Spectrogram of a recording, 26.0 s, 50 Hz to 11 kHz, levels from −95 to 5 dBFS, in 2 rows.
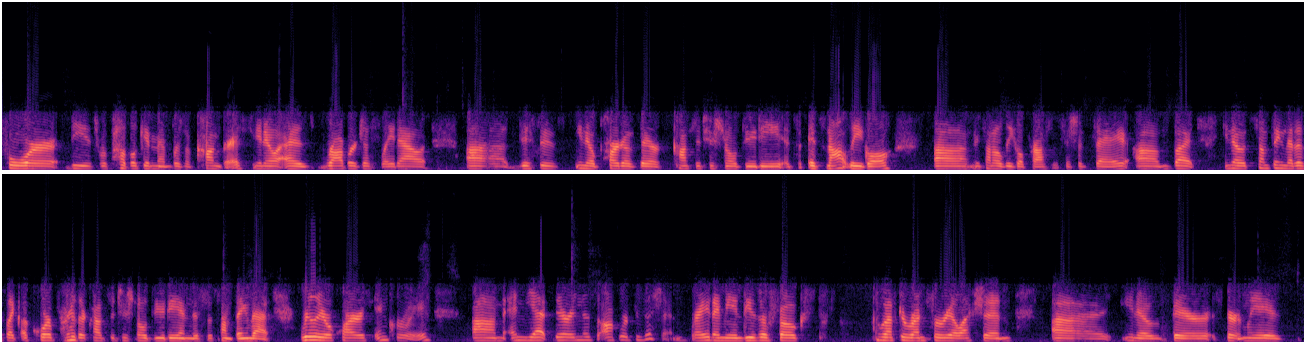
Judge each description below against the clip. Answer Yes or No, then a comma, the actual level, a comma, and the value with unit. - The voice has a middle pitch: Yes, medium, 175 Hz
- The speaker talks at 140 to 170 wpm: No, average, 200 wpm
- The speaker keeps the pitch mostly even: Yes, narrow, 2.0 semitones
